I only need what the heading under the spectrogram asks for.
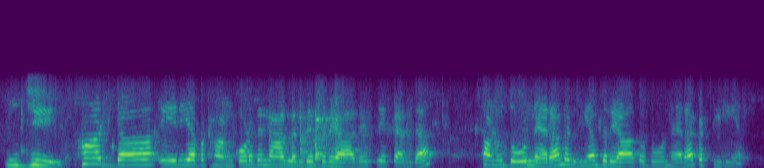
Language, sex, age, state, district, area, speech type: Punjabi, female, 30-45, Punjab, Pathankot, rural, conversation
